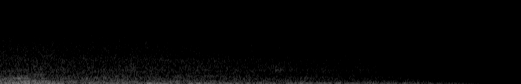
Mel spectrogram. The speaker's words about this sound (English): And today, it looks like the heaviest rain yet.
